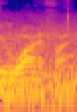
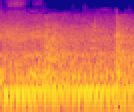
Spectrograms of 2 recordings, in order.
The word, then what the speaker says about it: Wi-Fi: a meal or whatever I'm hearing a lot of other tourists saying we we wey but the pronunciation in English and certainly British English WiFi Wi-Fi so do you have Wi-Fi have you got Wi-Fi that's what you'd ask the the waiter or waitress so the pronunciation not Wei Wi-Fi eastly Jers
